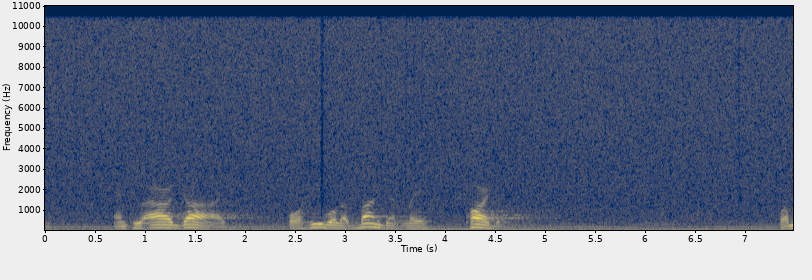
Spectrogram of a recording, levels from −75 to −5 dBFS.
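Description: No technical faults can be heard anywhere in the audio.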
